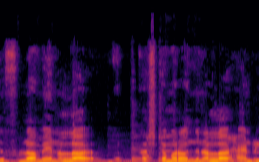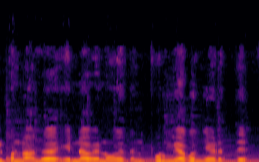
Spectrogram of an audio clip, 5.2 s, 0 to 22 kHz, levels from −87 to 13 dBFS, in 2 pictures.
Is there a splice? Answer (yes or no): no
